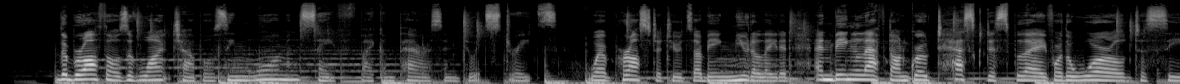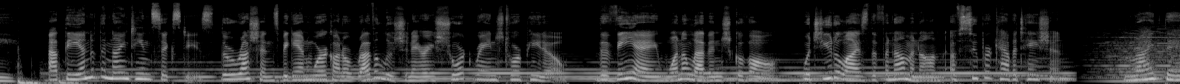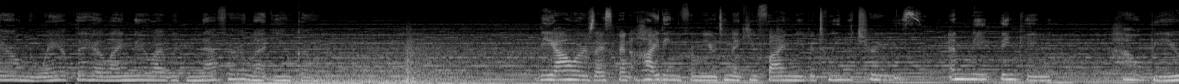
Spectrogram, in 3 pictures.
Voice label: dramatic narration

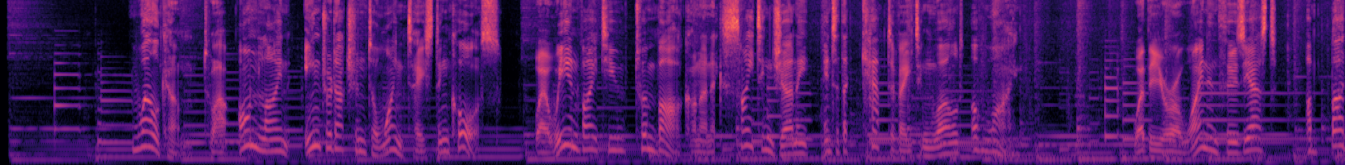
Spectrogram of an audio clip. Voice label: E-Learning

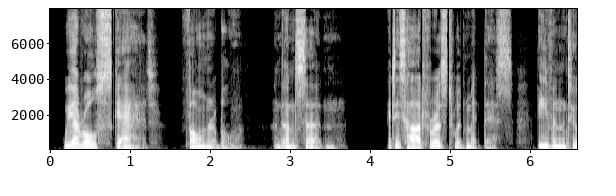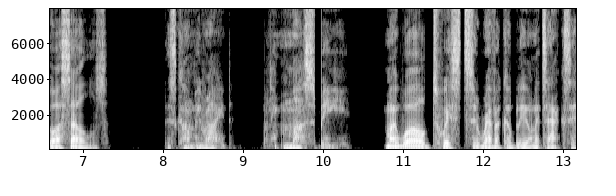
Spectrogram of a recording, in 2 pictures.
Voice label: Audiobook

